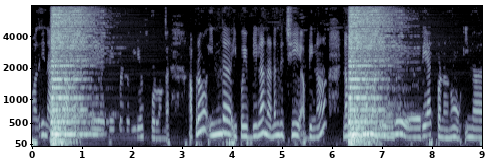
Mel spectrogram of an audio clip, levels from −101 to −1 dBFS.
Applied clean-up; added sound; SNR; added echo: classical method spectral subtraction.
